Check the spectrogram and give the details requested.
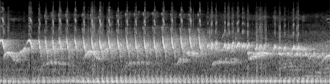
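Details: Bornean white-rumped shama, East Kalimantan, delivering song stuffed with sikatan londo flycatcher and nightingale imitations, filmed on a low-resolution camera. Dense, rapid, buzzy trilling with fast repeated chattering notes throughout, over a constant low hum.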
